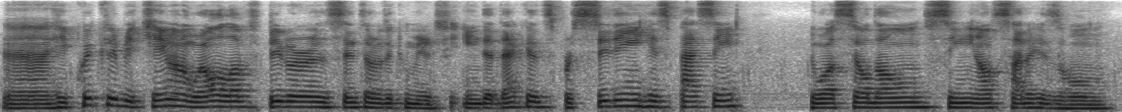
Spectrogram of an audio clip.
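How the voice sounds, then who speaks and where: A man's voice: mid-range voice, normal speed, poor audio. A man streaming a video game, chatting casually and reading in-game notes aloud, stumbling over words. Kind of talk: casual let's-play commentary.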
